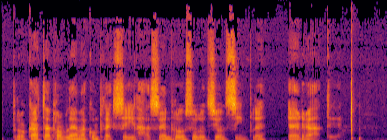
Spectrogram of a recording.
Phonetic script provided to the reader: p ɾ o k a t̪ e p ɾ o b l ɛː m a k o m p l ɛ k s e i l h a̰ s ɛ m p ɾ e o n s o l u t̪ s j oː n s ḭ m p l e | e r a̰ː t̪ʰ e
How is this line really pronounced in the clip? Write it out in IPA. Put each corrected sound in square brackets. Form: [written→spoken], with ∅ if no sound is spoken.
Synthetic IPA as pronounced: p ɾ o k a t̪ [e→a] p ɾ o b l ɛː m a k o m p l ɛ k s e i l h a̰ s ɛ m p ɾ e [o→u] n s o l u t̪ s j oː n s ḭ m p l e | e r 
